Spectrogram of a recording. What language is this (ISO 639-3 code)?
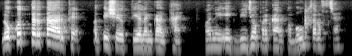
guj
